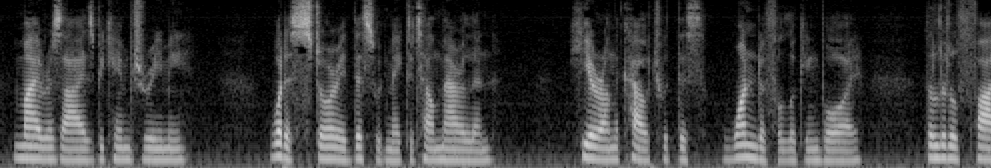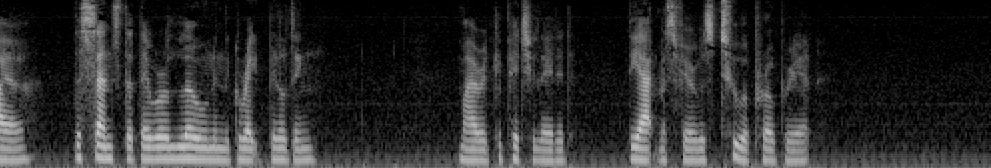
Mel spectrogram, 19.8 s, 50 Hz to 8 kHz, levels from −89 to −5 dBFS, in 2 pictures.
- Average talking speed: No, slow, 120 wpm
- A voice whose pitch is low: No, medium, 150 Hz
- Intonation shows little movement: Yes, narrow, 1.9 semitones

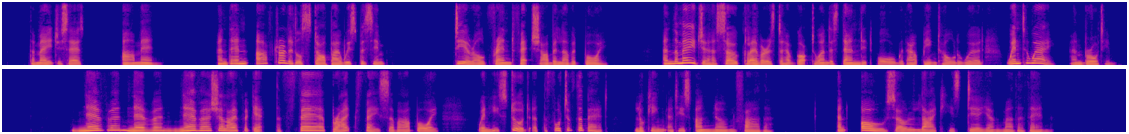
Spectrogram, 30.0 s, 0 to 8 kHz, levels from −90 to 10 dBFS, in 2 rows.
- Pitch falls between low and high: Yes, medium, 175 Hz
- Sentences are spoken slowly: No, average, 160 wpm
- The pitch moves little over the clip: No, average, 4.2 semitones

